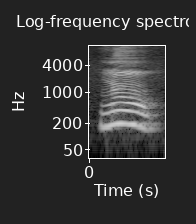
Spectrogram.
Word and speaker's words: nous: N avec le son ou se prononce nous. Nous.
